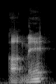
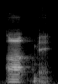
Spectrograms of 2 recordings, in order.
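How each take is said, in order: First: The pitch starts low and goes up. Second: The pitch starts high and goes down. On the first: It means candy. "goes up, starts down" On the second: It means rain. "starts high and goes down"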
